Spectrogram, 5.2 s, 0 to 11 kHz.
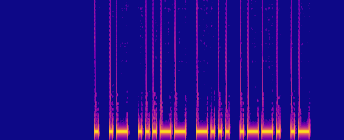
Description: Morse code, heard as a keyed tone, about 22 wpm, 700 Hz. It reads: EA3BPA
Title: DXCC-100 Call Signs - 6 Characters - Repeated 2x - 22wpm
